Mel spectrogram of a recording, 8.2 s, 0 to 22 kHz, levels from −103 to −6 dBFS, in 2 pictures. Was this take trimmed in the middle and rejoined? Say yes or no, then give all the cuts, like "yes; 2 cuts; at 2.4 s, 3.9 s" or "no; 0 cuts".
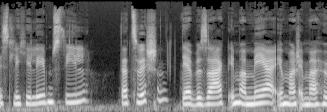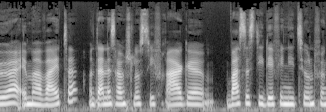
yes; 5 cuts; at 2.2 s, 3.7 s, 5.1 s, 5.5 s, 6.8 s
